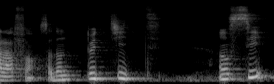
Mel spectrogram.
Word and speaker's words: petite: la fin ça donne petite ainsi on passe à prononcer le T mais pas le E voyons maintenant quelques combinaisons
